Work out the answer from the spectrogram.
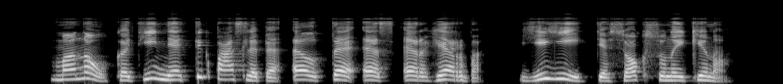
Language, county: Lithuanian, Utena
